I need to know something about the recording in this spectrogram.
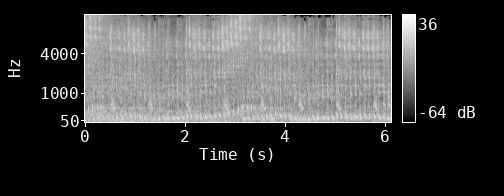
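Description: Many overlapping, distorted copies of a cartoon logo's soundtrack played at once: a loud, dense jumble with a heavy low rumble and no clear tune.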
